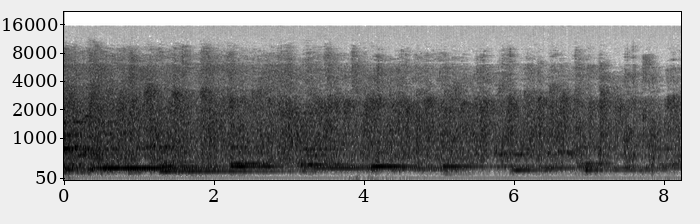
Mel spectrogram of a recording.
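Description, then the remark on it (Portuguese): An audience applauds for Jesus steadily for several seconds during a church service, a dense, even wash of clapping with scattered low voices and faint sustained tones underneath. “Pode aplaudir a Jesus.”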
